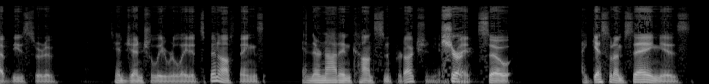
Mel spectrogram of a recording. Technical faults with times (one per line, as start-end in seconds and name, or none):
0.00-7.09 imaging from sample-and-hold upsampling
